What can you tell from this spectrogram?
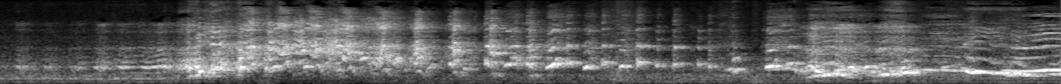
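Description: Two women laughing together. Quiet at first, it breaks into loud, open laughter about a second and a half in, stops briefly just before six seconds, then starts again.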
